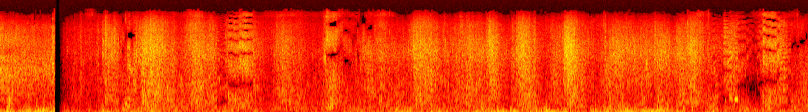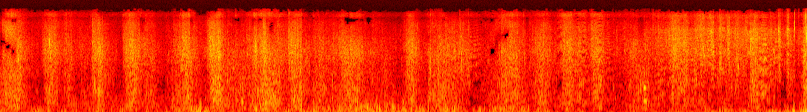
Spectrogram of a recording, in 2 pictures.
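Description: Wind buffeting the microphone, with a continuous rumble and uneven gusts, over small waves breaking and washing on a sandy shore.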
